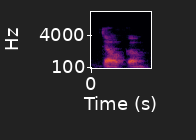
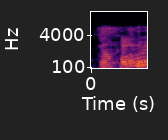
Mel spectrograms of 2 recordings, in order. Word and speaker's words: Delcambre: So there actually is a city in Louisiana named Delcom. Oh, Delcom, Louisiana. So that's your how people city. That's your I people. guess so. That's how they say it there.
